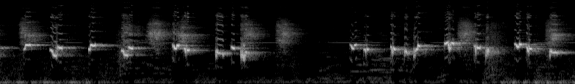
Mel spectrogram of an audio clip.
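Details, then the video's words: Trucuk, the Yellow-vented bulbul, singing loudly in the morning: two bursts of bright, bubbling chirps in rapid phrases, separated by a short pause near the middle, with a low hum underneath at the start and end. "KICAUAN TRUCUK PALING MERDU"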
